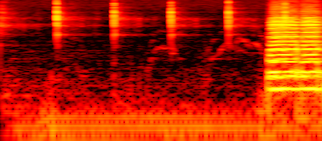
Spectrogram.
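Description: Drumsticks clicked together for a count-in, sharp clicks evenly spaced at nearly three a second. Near the end the band comes in with a held accordion chord.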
